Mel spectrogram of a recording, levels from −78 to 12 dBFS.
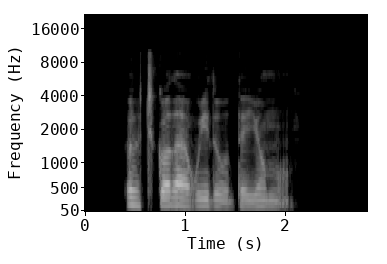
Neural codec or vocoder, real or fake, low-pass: vocoder, 22.05 kHz, 80 mel bands, Vocos; fake; 9.9 kHz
